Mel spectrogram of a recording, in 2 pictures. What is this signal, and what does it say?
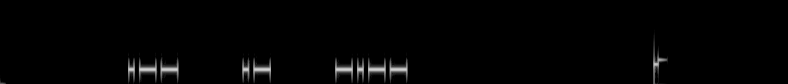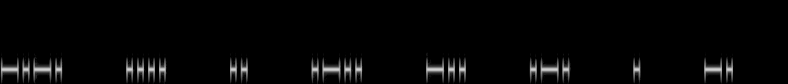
Morse code, heard as a keyed tone, about 22 wpm, spaced as for 10 wpm, 700 Hz. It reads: WAY CHILDREN
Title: 4x Character Spacing - Top 300 Words - 22wpm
